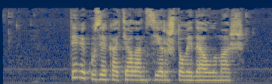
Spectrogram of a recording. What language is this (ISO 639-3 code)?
chm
